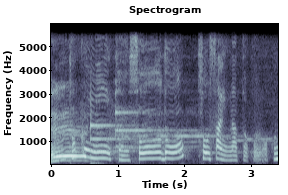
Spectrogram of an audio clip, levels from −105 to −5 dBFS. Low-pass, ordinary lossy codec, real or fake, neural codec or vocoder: 5.4 kHz; none; fake; codec, 44.1 kHz, 7.8 kbps, Pupu-Codec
